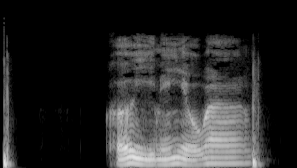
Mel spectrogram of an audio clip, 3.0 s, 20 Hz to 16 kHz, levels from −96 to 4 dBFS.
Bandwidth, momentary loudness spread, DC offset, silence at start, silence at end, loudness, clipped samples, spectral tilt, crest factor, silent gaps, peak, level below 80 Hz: 7.2 kHz; 12 LU; under 0.1%; 0.05 s; 0.35 s; -18 LUFS; under 0.1%; -9 dB/octave; 16 dB; 0.75-1.05 s; -2 dBFS; -42 dBFS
